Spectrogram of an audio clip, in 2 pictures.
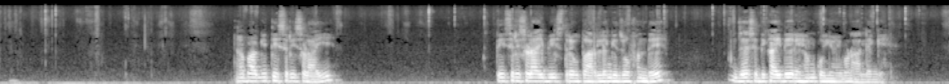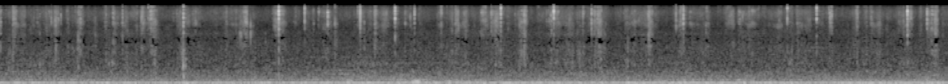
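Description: Knitting needles tick and click softly against each other.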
